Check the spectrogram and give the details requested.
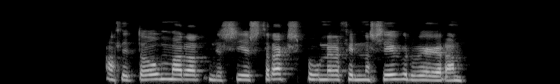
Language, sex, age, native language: Icelandic, female, 70-79, Icelandic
